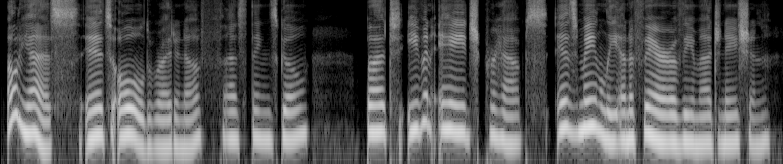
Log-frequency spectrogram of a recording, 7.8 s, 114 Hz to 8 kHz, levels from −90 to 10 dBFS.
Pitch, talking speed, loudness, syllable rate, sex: 230 Hz, 155 wpm, -16 LUFS, 4.4 syllables/s, female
